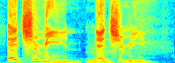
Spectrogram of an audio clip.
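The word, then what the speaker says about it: Sheeran: Ed Shireen.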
